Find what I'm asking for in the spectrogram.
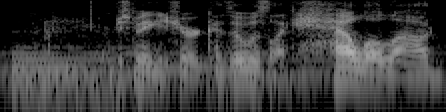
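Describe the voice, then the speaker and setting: A streamer plays through a game, talking in casual slang and joking reactions. The same voice also reads narration aloud, and game music runs clearly behind it. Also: medium pitch, a little fast. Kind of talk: casual let's play chat with read-aloud narration.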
